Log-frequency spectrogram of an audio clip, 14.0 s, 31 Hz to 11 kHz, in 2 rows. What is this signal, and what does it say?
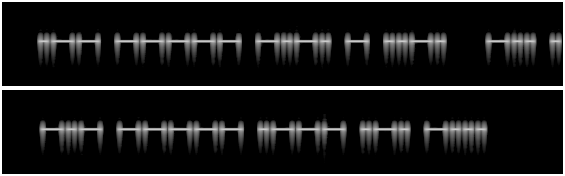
Morse code, heard as a keyed tone, about 15 wpm, 700 Hz. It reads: W0CTF DE K0JRB
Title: USA Callsign DE Callsign - 5 Characters - 15wpm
